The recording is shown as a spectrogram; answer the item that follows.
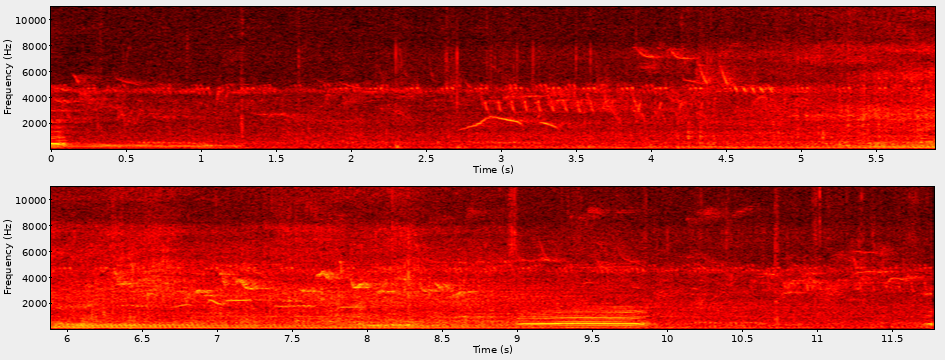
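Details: Herd of dozens of cattle being driven to green pasture; a short wavering low call opens, rustling movement noise fills the middle, and a clear, steady harmonic moo sounds near the end over faint birdsong.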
